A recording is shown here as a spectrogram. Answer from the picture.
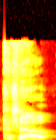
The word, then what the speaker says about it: Cashel: Cashel.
